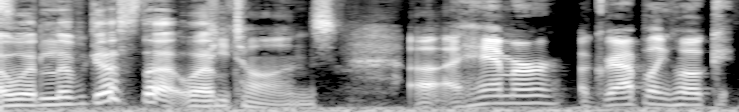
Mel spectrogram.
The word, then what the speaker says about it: piton: How we decide that's pronounced? Pitons or pitons?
